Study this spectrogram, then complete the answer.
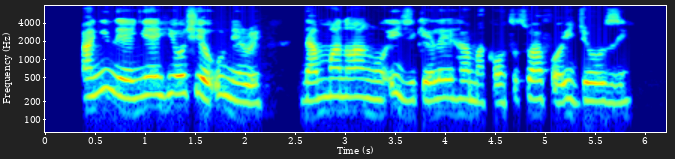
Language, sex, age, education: Igbo, female, 15-29, tertiary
